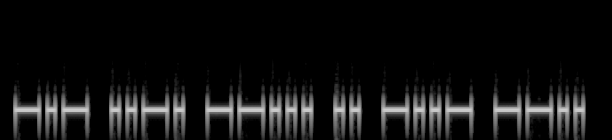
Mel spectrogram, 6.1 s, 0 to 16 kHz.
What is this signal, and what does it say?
Morse code, heard as a keyed tone, about 15 wpm, 700 Hz. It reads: KF7IXZ
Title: USA Call Signs - 6 Characters - Repeated 2x - 15wpm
